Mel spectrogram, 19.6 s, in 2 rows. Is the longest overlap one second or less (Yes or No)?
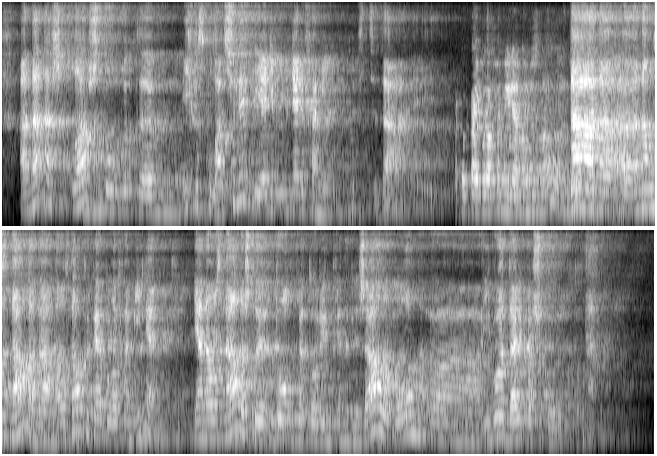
Yes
